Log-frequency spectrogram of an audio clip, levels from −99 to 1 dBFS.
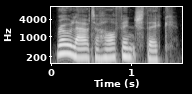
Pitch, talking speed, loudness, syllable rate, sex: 200 Hz, 220 wpm, -16 LUFS, 4.0 syllables/s, female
